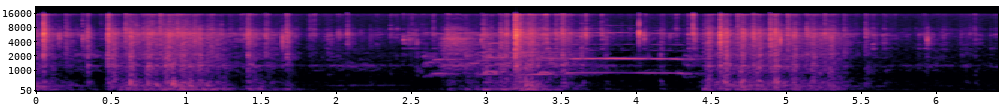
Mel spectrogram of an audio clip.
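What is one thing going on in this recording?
A pigeon flaps its wings noisily.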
